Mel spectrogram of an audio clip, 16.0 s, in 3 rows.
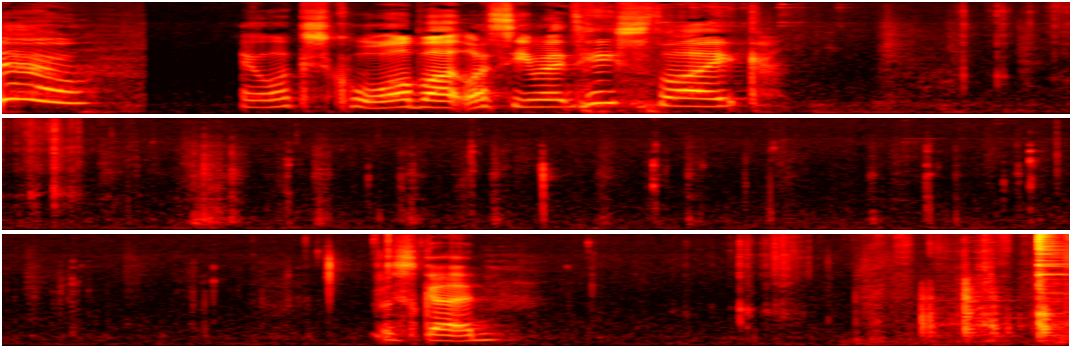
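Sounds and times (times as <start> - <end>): chewing crisp pastry: 4.3 - 15.1.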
